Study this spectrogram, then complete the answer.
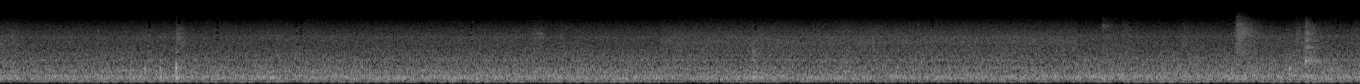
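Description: A knife chops through meat onto a cutting board.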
